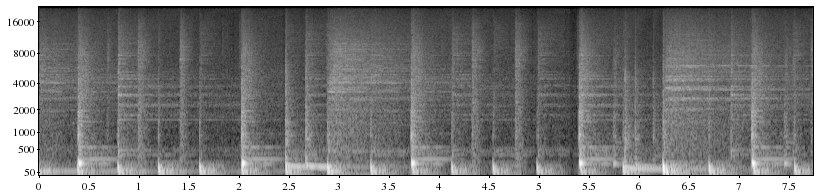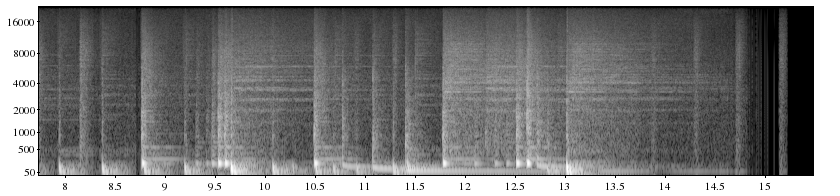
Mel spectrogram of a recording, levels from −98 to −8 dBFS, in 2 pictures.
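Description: From start to finish the music sounds fuzzy and crackly, with the treble sunk under a dense bed of hiss. This is heavy 1-bit DFPWM compression: each sample keeps only an up-or-down step, and the coarseness fits a rate around 48 kbps.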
